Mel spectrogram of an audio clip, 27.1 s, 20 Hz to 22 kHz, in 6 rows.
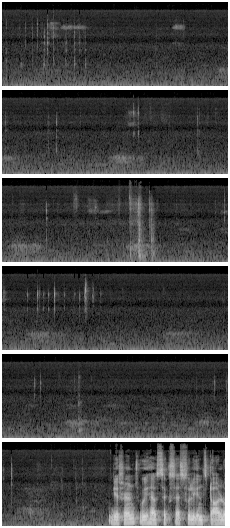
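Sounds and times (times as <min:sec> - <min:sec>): small repair tools clicking: 0:13.3 - 0:15.6.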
